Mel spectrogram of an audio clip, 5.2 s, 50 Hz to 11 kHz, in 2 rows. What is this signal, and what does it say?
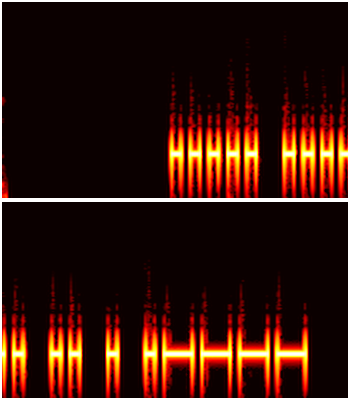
Morse code, heard as a keyed tone, about 17 wpm, 700 Hz. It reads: 55IE1
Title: Five Challenging Letter-Number Combinations 17wpm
